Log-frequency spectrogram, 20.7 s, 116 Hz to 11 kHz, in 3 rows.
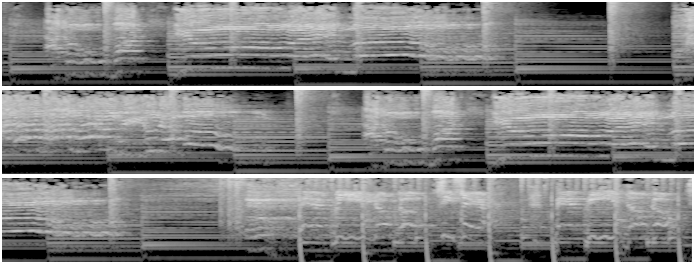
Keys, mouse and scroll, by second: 1.0 Tab, 1.5-4.2 middle drag, 9.0-12.3 middle drag, 12.3-14.4 right drag, 13.0-14.4 drag, 15.0-20.7 middle drag.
